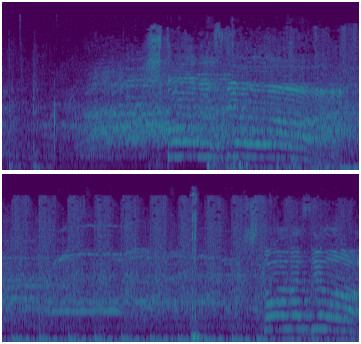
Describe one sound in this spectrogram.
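A large crowd cheers and applauds in a big echoing arena.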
